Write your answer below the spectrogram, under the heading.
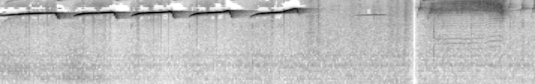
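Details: Common marmoset giving a run of five loud, high whistled calls, each slightly rising then falling, repeated roughly every three-quarters of a second, followed by a fainter whistle and a short burst of hissy, noisy sound.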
